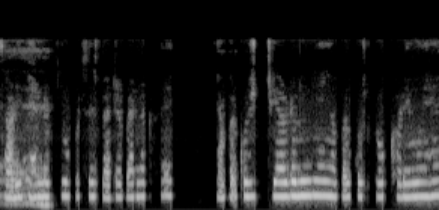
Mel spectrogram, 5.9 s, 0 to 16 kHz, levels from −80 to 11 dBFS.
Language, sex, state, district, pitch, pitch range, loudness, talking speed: Hindi, female, Delhi, New Delhi, 245 Hz, 235-255 Hz, -16 LUFS, 235 wpm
